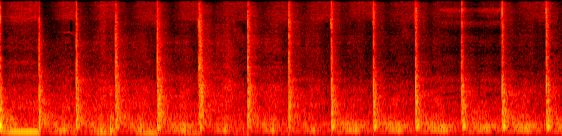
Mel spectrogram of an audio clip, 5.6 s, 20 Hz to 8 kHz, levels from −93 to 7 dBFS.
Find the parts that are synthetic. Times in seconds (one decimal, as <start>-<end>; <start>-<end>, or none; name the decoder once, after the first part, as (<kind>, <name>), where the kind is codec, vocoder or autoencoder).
4.4-5.0 (codec, SNAC)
